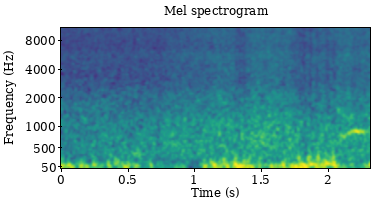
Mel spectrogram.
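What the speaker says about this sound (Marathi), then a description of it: "या ठिकाणी एक धबधबा तयार होतो वरून खाली पाणी या पावनखिंडीमध्ये पडते" A waterfall pours from above into the rocky Pavankhind (Ghodkhind) pass in Maharashtra, producing a loud, steady roar of falling water mixed with gusty wind buffeting nearby.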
